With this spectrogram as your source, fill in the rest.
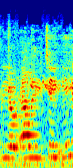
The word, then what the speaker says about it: bolete: I don't know how you pronounce it. B-O-L-E-T-E.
